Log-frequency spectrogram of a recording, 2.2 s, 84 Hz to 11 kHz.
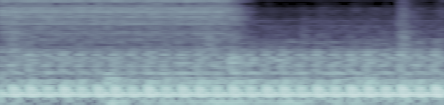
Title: NMD Nexus Medodent Dental Air Motor with irrigation substitute for clinical Micromotor 2021 #dental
